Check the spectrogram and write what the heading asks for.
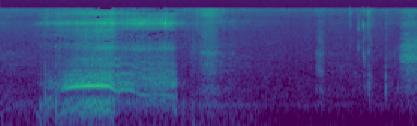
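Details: Subject snoring: one brief nasal, whistling snore followed by quiet breathing and small rustles; light snoring.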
